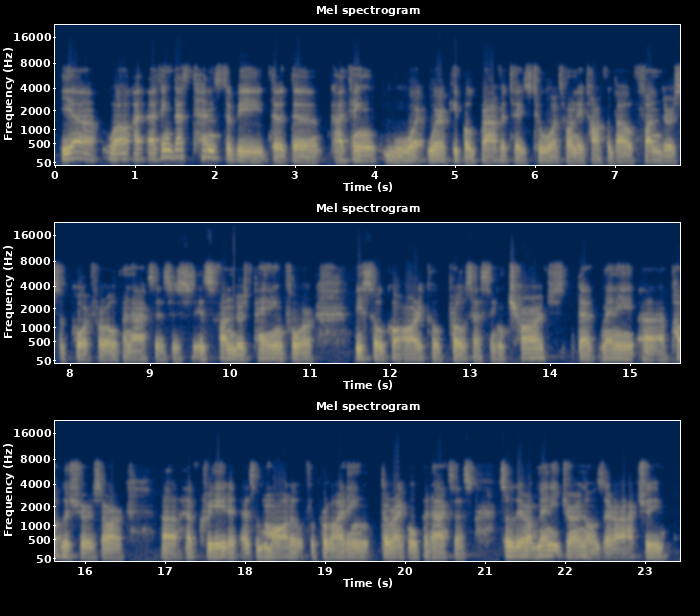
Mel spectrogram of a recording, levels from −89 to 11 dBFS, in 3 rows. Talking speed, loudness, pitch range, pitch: 155 wpm, -22 LUFS, 85-105 Hz, 95 Hz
